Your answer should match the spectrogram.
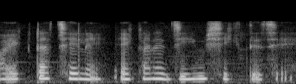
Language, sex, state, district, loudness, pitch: Bengali, female, West Bengal, Cooch Behar, -18 LUFS, 245 Hz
